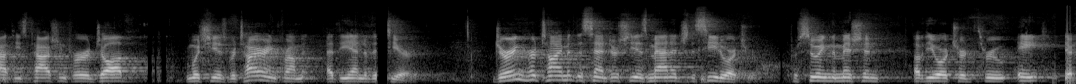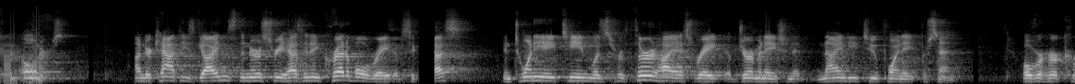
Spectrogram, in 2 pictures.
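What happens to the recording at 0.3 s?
Nothing goes wrong at 0.3 s; the audio plays through that moment intact, with no dropout, click or distortion.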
